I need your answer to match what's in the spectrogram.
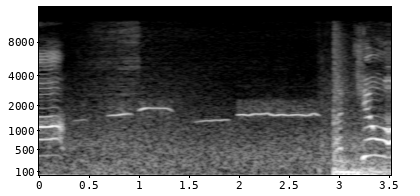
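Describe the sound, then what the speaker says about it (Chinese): A whistle signals the start of a footrace toward a tactical net, giving a few clear, thin pitched tones held in short stretches before a louder burst of noise at the end. "听我的哨子啊！"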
